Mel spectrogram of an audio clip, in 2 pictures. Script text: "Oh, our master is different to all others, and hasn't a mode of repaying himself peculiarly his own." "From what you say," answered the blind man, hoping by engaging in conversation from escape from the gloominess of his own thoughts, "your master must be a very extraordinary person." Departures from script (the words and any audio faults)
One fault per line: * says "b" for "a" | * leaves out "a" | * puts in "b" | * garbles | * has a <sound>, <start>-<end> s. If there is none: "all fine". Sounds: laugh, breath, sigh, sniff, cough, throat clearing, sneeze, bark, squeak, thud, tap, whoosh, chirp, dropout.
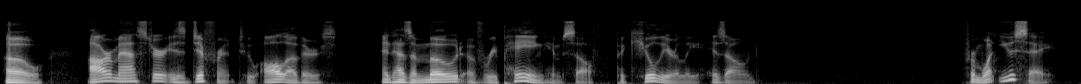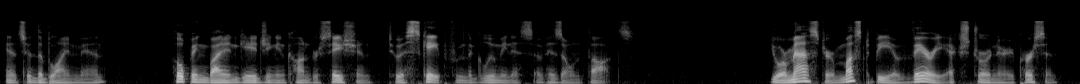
* says "has" for "hasn't"
* says "to" for "from"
